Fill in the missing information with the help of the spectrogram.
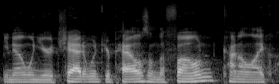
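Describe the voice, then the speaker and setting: A man's voice: mid-range voice, fairly even intonation, a little fast. A man co-hosting a podcast in casual chat, with a laid-back, dry, teasing way of talking. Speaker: podcast co-host.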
